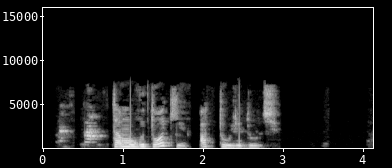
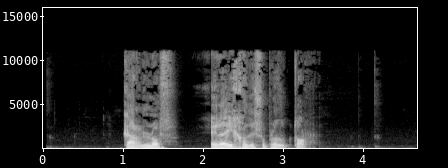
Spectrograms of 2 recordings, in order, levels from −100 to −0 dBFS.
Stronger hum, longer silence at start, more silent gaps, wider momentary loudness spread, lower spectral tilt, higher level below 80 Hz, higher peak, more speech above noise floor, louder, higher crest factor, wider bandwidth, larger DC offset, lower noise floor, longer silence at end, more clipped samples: neither; second, 0.2 s vs 1 s; neither; first, 12 LU vs 9 LU; about the same, -5 dB/octave vs -6 dB/octave; second, -52 dBFS vs -44 dBFS; about the same, -2 dBFS vs -2 dBFS; first, over 73 dB vs 53 dB; about the same, -18 LUFS vs -17 LUFS; about the same, 18 dB vs 18 dB; second, 7.6 kHz vs 11.5 kHz; neither; first, under -90 dBFS vs -69 dBFS; about the same, 1.25 s vs 1.35 s; neither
